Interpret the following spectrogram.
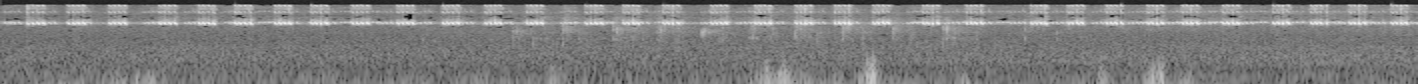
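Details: Gryllus campestris, the field cricket, giving loud high-pitched chirps at roughly four a second in an even, pulsing rhythm, with occasional soft low knocks beneath.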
